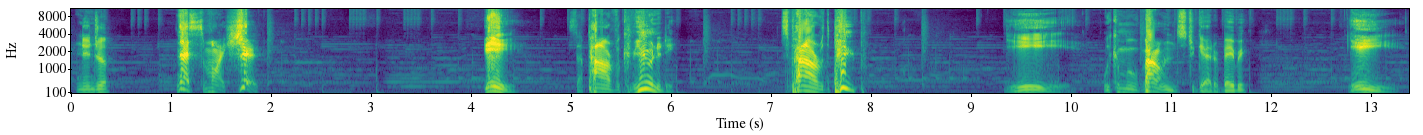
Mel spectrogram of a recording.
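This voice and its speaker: A young man hosting a casual reaction stream, talking back to a video with excited, repetitive commentary. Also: medium pitch, unhurried, long pauses, dry recording, faint music behind. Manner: excitable, talks back to the video, repeats himself.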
